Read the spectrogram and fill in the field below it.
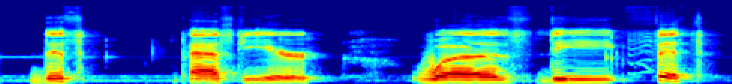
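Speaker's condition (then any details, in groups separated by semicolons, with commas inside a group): Cerebral palsy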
